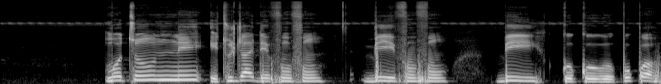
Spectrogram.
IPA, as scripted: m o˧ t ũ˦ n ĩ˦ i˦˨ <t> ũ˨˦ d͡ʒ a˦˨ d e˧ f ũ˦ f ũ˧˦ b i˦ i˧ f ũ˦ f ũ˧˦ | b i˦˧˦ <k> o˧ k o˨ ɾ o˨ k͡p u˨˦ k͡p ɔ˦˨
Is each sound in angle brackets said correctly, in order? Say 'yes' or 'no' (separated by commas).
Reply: yes, yes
